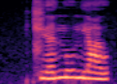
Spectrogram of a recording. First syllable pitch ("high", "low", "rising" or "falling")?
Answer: rising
